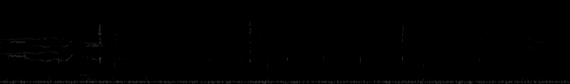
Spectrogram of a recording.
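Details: Freshly born Chihuahua puppies squeal beside their mother during a birth, close indoors: a run of thin, wobbling high cries at the start and again at the end, with soft licking and chewing noises and a constant low hum between.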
